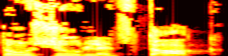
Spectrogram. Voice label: Tough guy Talk English, Tough Hispanic Male Saying; Talking Sound Effects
